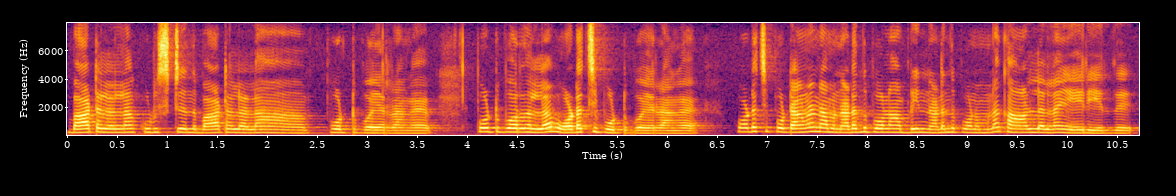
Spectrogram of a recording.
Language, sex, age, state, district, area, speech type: Tamil, female, 45-60, Tamil Nadu, Namakkal, rural, spontaneous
